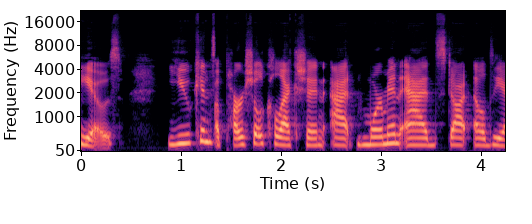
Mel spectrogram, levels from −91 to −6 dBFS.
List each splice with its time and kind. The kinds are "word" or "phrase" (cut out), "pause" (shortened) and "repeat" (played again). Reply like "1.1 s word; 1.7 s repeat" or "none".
1.3 s word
